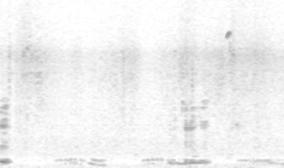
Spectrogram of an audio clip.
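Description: Pigeons cooing faintly: two low, rolling coo phrases, one starting just after the beginning and another a little past halfway.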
